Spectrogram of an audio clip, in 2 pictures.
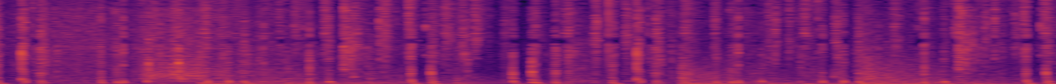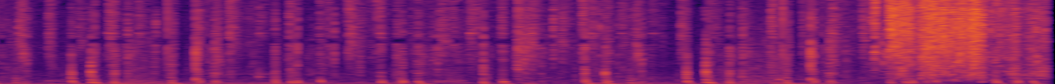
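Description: A horse galloping hard, its hoofbeats coming fast and close, over a low steady rumble. Just before the end, a short splash of hooves through a muddy puddle.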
